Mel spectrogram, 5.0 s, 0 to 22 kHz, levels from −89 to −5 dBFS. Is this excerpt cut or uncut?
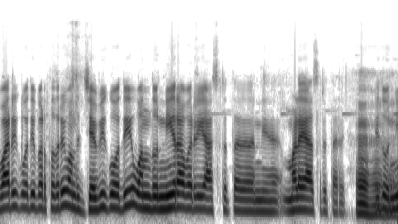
uncut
